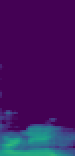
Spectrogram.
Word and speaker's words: Arnet: Its last name is A-R-N-E-T, but it's pronounced Arnett.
